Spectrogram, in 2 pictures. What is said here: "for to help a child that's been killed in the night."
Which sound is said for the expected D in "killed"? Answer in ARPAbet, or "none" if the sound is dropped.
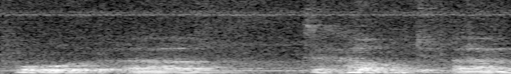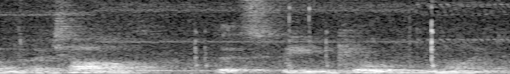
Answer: D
